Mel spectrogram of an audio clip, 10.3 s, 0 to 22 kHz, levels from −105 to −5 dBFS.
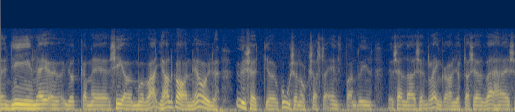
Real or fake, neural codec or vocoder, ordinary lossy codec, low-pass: real; none; none; none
